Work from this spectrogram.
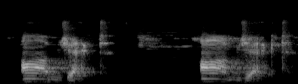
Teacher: notice that the stress is on the first syllable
